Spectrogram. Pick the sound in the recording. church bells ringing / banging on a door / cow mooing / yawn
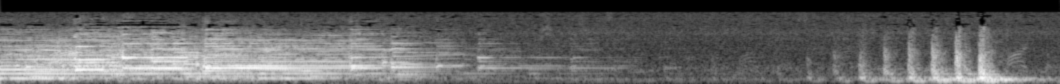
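banging on a door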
